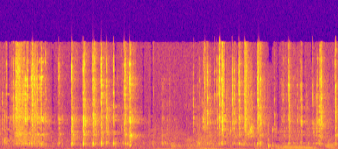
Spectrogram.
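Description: A quick run of small clicks from a laptop's keys and trackpad as it is worked at. About halfway through, a steady low hum comes in.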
